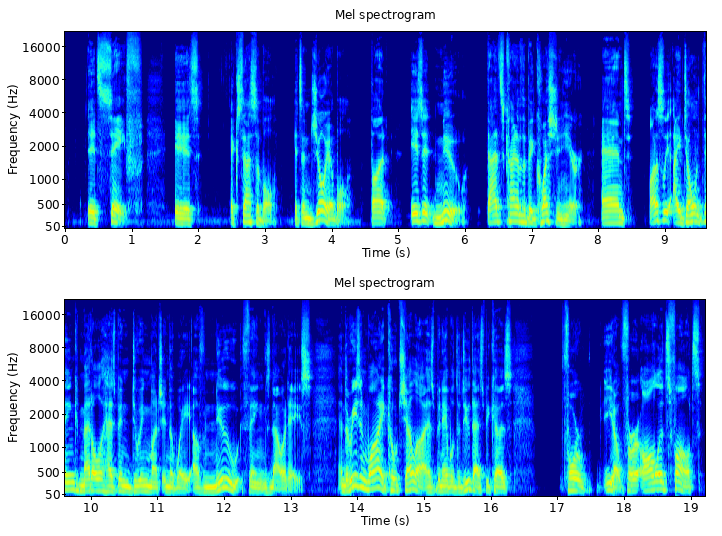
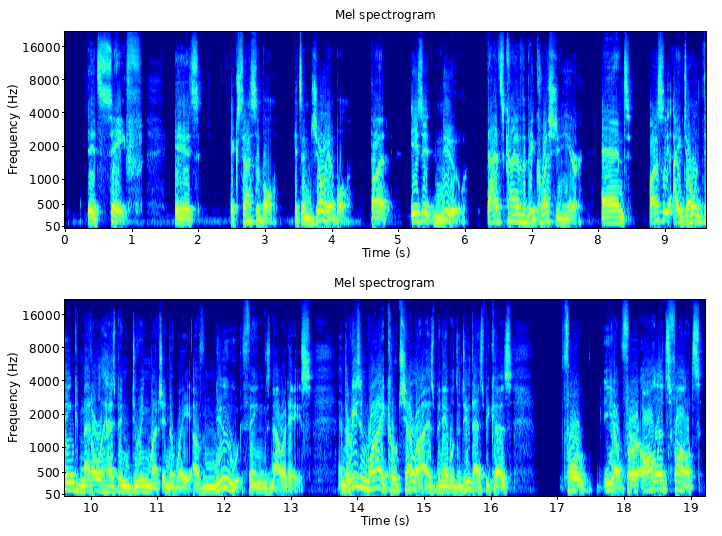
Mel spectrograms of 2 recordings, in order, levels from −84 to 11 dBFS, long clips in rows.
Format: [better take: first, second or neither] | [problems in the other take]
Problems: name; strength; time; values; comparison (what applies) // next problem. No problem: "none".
first | distortion; slight; 11% of the sound clipped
